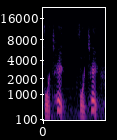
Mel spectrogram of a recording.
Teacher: of the word Forte okay it's f o r t but it's pronounced Forte the stress goes on the second syllable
